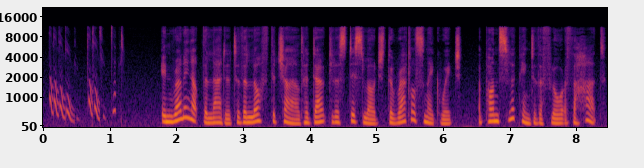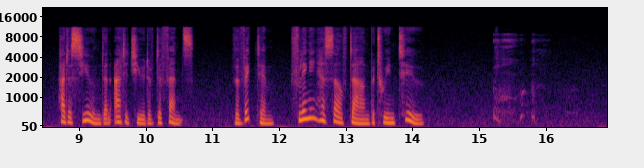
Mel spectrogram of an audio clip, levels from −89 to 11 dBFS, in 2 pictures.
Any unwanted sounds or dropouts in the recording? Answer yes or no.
yes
